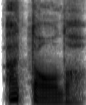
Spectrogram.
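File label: "attendre", French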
